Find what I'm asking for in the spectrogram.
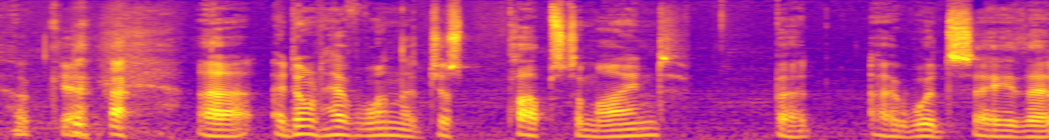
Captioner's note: laughs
